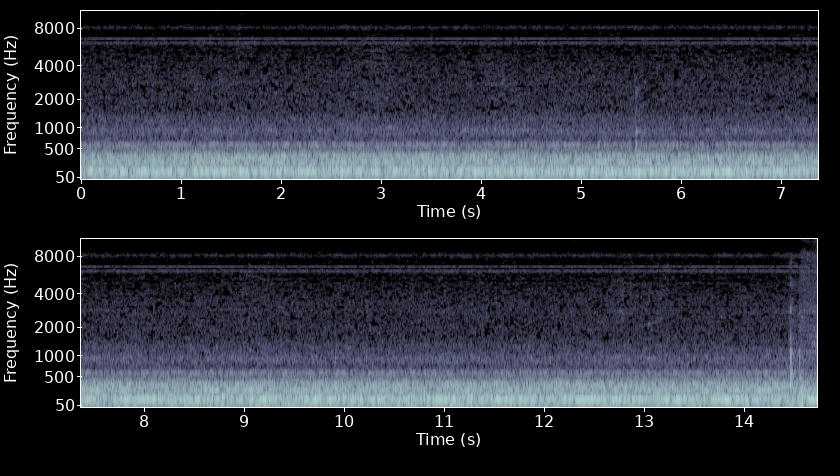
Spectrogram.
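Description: A steady low background hum, even throughout, with no other sound over it.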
